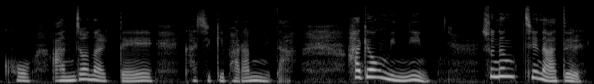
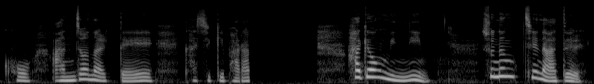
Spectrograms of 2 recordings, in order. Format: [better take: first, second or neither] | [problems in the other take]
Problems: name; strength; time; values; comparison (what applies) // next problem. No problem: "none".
first | audio cutting out; at 2.5 s for 0.5 s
